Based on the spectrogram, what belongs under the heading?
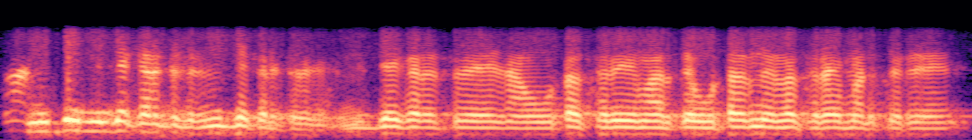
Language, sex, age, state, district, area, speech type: Kannada, male, 60+, Karnataka, Gulbarga, urban, conversation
